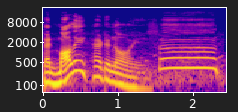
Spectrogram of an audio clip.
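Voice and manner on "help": a far-off call, much higher; high cry for help. A narrator's reading. Someone in trouble calling for help.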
